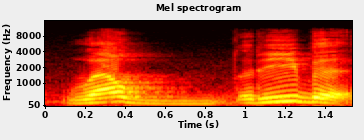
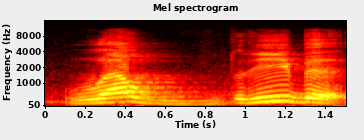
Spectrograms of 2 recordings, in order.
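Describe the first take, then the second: First: The r is followed by an i vowel. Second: The r is followed by an i vowel.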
